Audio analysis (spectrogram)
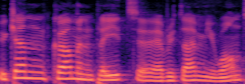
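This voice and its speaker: Background noise is noticeable here. Over it, a man speaks at a moderate pace. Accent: French. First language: French. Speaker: music shop owner. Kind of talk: conference talk. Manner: halting, many fillers.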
